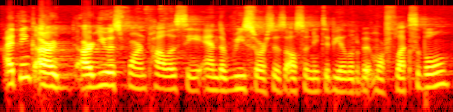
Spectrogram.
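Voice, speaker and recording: Keynote speaker, woman with a low voice, earnest, filler-heavy delivery, in a hall with long reverb. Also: fast. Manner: earnest, hedging with frequent fillers. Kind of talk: conference panel answer. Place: conference hall.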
